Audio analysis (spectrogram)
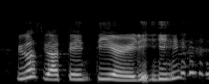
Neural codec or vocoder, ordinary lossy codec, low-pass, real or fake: none; none; none; real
